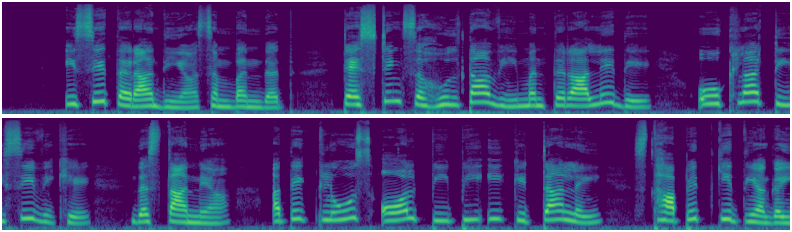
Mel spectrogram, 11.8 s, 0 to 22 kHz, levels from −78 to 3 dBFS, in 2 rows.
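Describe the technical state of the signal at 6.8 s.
At 6.8 s the speech signal is intact, with no technical fault present at that moment.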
